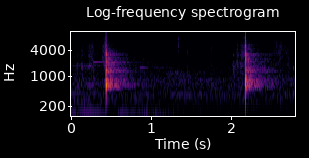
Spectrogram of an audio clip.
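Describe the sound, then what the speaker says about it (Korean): A kitchen knife cuts a cucumber into 5 cm lengths for summer kimchi. Two sharp, isolated chops land on the board about two seconds apart, each one crisp and close against near silence. "오이를 썰어 보겠습니다"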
